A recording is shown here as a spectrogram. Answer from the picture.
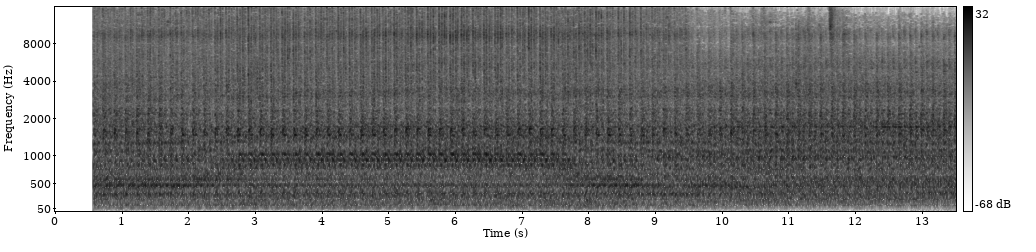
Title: Foot vibration and knocking noise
